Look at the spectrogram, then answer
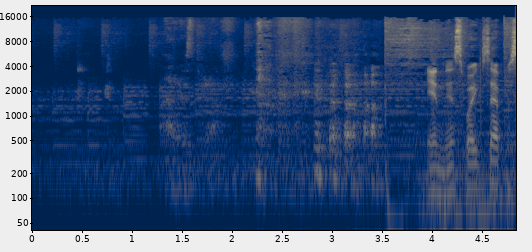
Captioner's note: laughs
